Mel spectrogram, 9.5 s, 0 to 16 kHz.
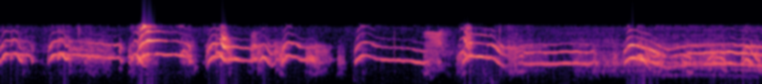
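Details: Four-day-old Border Collie puppies, a noisy litter, in a whelping setting on Super Sunday 2012; overlapping high whistled squeals and whines, each rising then sliding down, several pups calling at once with short gaps.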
